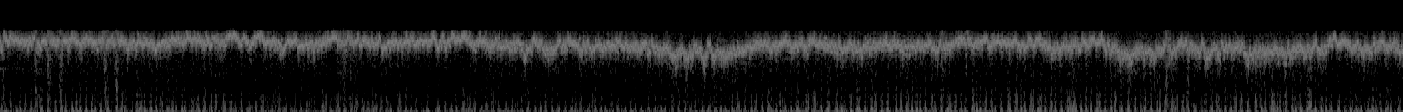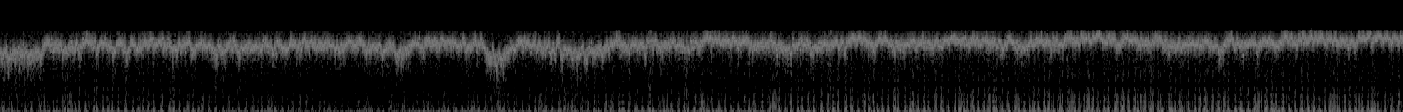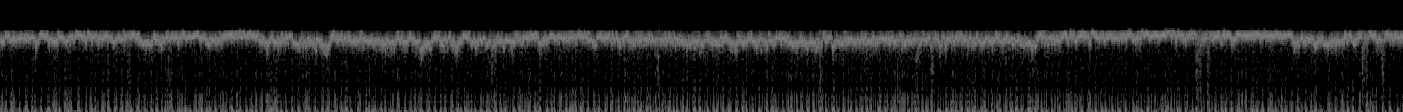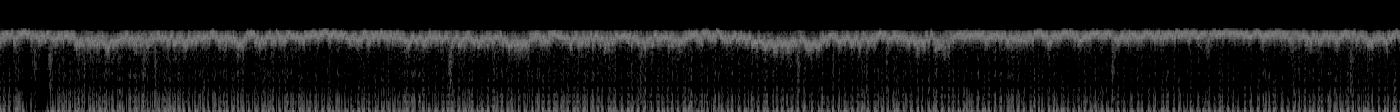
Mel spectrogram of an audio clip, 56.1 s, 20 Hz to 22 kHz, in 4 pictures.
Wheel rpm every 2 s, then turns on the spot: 200, 230, 230, 230, 230, 230, 230, 230, 230, 230, 230, 230, 230, 230, 230, 230, 230, 230, 220, 180, 130, 200, 230, 220, 220, 230, 230, 220.
none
